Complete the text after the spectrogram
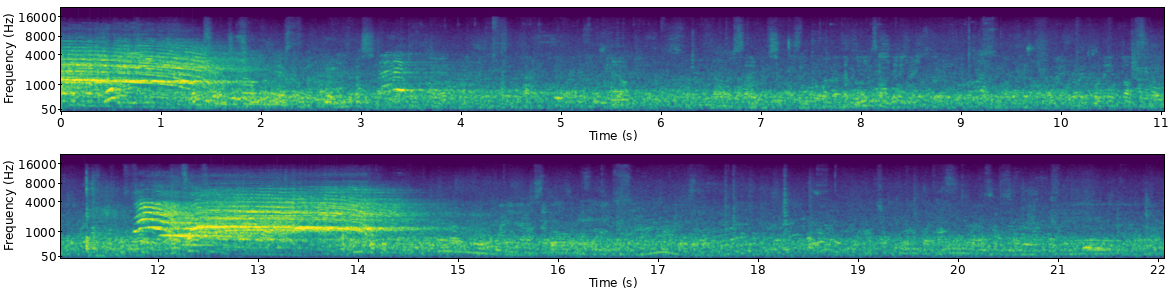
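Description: A crowd of young people murmurs and chatters in a large echoing hall.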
